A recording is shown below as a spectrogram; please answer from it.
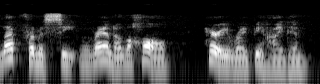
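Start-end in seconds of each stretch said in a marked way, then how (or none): none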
